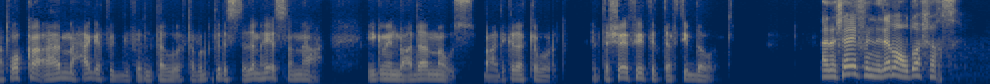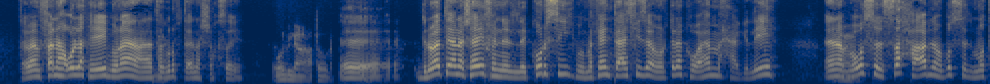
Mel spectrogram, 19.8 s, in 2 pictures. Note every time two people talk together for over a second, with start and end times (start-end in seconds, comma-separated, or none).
none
